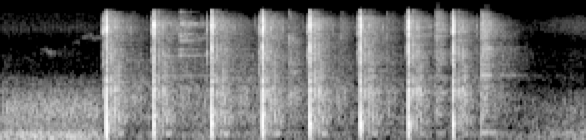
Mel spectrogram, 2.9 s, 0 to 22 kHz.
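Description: A Gamo P-25 blowback air pistol fires eight sharp shots outdoors in a garden, aimed at a target about 12 yards away. The cracks come at a steady, quick rhythm, each one close and crisp, with quiet between them and no voices.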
